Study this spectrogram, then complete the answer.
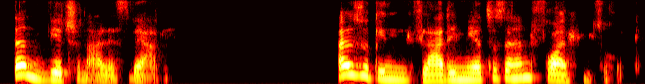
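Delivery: measured read-aloud with long pauses; lively picture-book narrator, pausing between phrases; story narration. A narrator's reading. Podcast guest reads a vampire picture book to listeners, storytelling.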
